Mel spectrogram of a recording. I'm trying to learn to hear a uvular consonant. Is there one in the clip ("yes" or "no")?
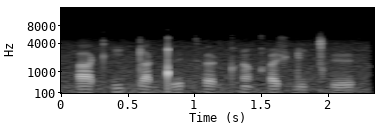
yes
